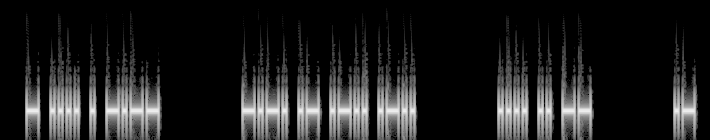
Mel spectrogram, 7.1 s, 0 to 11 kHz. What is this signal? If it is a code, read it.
Morse code, heard as a keyed tone, about 32 wpm, 700 Hz. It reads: THEY CALL HIM A
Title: 3x Word-Spacing - Sentences from Top 500 Words - 30wpm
